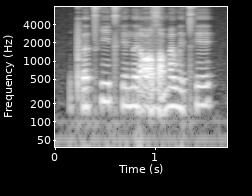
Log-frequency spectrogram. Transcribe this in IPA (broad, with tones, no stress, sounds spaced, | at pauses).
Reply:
pʼ ə˨ t̪ʰ i˦ t̪ʰ ɪ˧ n̪ ə˧ ɾ ɑ̰˧ zˤ ə̰˨ m ɪ˦ w ɪ˨ t̪ʰ ɪ˦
